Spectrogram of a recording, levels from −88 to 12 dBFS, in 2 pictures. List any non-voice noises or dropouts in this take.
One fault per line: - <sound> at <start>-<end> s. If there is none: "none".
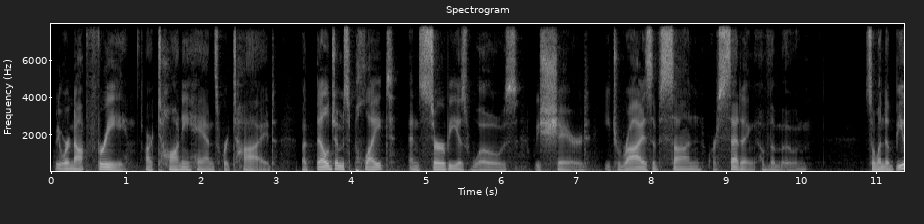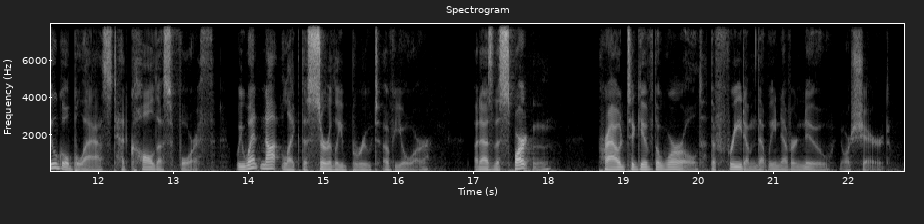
none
